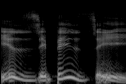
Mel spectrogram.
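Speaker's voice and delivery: put-on Italian accent on English words. During a French lesson on where people live, an aside in Italian accent speaking English. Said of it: "with my Italian accent speaking English".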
